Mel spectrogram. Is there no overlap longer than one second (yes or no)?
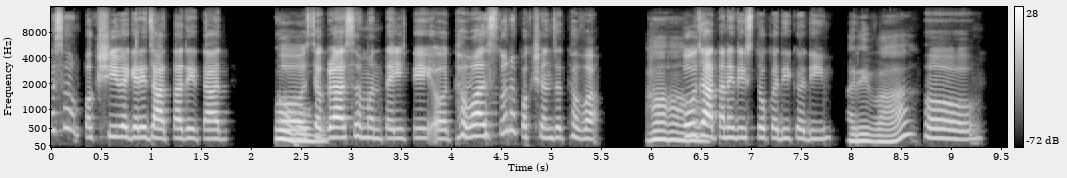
yes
